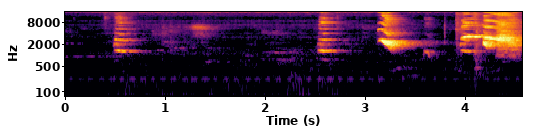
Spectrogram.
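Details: Chopi blackbird of the 'preta fumaça' song style, singing to mark its territory: scattered short harmonic notes, then a loud downslurred whistle and a rich burst near the end, with quiet pauses between phrases.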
